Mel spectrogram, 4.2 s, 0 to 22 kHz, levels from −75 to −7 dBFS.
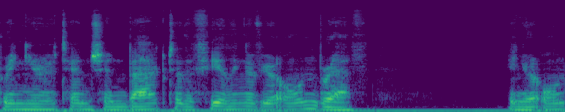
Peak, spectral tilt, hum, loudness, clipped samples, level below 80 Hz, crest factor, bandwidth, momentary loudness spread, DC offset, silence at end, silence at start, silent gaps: -14 dBFS; -5.5 dB/octave; none; -31 LUFS; under 0.1%; -42 dBFS; 18 dB; 16 kHz; 18 LU; under 0.1%; 0 s; 0 s; none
